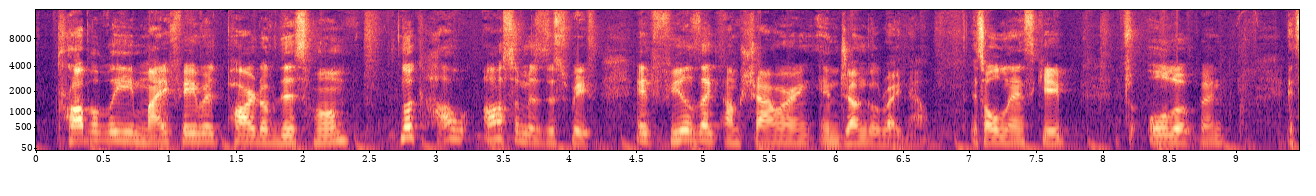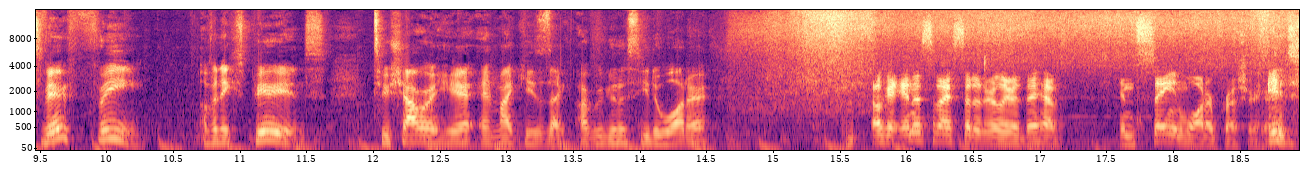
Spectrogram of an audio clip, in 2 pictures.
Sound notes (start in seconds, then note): 14.7 water spattering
